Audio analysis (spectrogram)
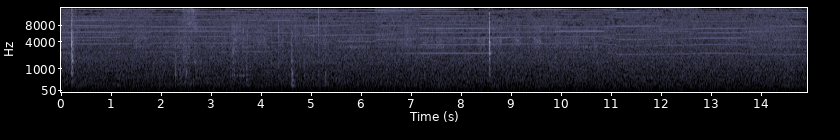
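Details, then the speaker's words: Packard Bell iMedia S3720 desktop, unplugged and switched off: faint steady high-pitched whine with light chirping continues after shutdown, coil whine, owner assumes a dead power supply after the loud fan behaviour. "Hey guys, take a listen to this, right? If I turn this off and unplug the machine, listen to this for coil whine."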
